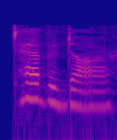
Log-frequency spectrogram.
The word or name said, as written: taberdar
